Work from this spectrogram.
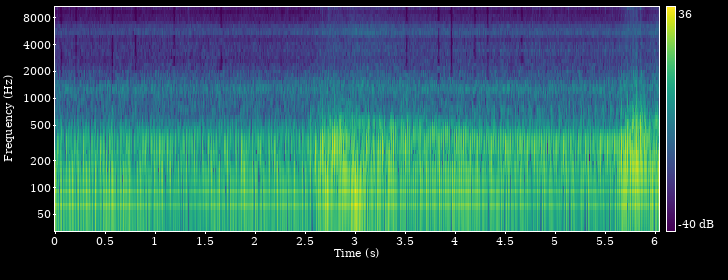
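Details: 1978 Yamaha XS750 Special, first run after a three-week revival, kick-started with fuel and choke on: the four-stroke burbles steadily with a quick, even beat and swells on throttle blips; it runs clean and healthy.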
